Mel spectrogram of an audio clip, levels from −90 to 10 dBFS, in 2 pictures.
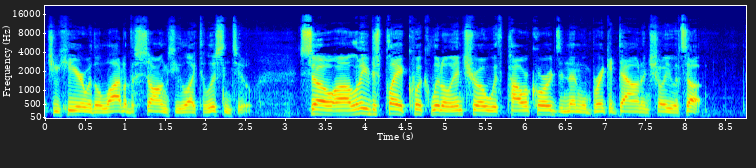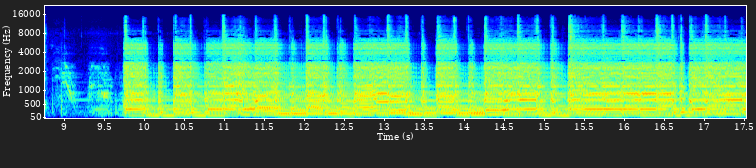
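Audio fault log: No technical faults are audible anywhere in the recording, and the signal stays steady and intact throughout.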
